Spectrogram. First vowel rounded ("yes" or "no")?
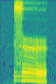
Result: no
